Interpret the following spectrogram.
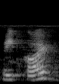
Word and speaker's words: record: When the stress in the on first syllable record is a noun meaning a note or a document. When the stress in the second syllable is record, it's a verb meaning to recall.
